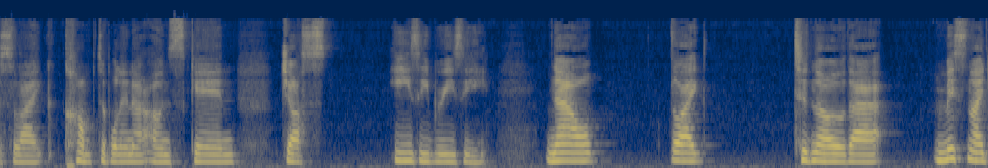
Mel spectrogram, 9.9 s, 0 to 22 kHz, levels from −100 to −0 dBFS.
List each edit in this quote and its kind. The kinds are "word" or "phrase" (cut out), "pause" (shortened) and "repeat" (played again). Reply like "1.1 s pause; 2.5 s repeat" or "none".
3.9 s word; 6.7 s phrase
